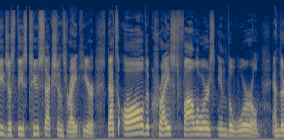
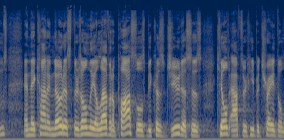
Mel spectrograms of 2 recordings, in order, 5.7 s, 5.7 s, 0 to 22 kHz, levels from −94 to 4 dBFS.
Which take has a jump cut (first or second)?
second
